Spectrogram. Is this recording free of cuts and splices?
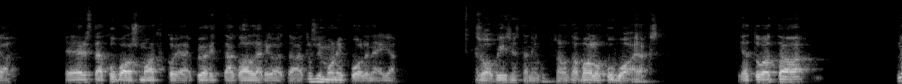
no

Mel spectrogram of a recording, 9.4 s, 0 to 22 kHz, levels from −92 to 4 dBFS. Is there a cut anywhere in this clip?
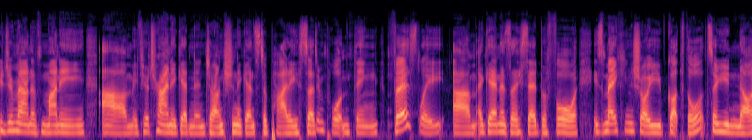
yes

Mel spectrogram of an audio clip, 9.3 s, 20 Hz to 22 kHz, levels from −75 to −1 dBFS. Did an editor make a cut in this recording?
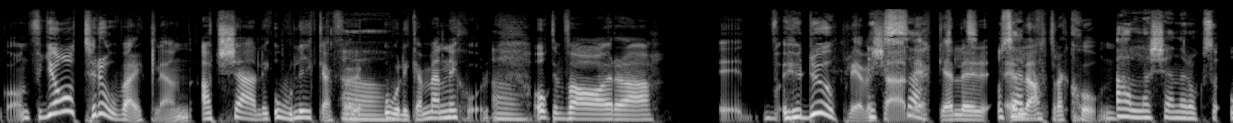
yes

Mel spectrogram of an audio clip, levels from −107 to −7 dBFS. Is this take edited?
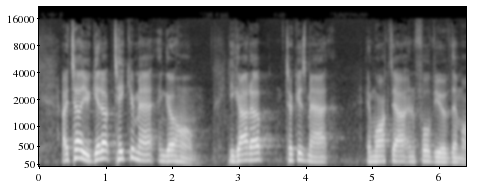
no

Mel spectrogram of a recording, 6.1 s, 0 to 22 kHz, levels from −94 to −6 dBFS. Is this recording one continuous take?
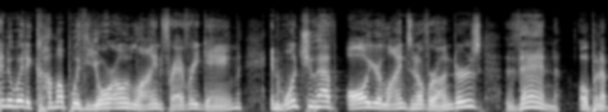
yes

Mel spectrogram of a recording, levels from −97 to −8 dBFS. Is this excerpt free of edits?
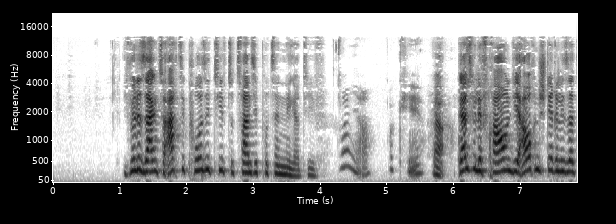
no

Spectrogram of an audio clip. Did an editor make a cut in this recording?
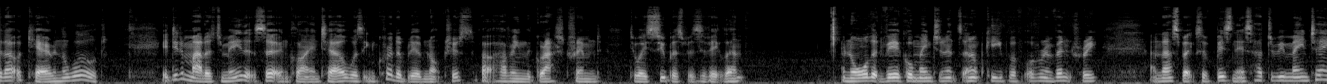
no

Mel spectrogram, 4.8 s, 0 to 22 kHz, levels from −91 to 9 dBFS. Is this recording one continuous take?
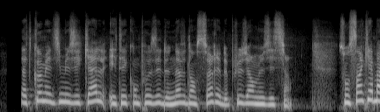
yes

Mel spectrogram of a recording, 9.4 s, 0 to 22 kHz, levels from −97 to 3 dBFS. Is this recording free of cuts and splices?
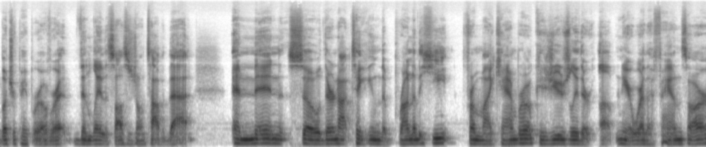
no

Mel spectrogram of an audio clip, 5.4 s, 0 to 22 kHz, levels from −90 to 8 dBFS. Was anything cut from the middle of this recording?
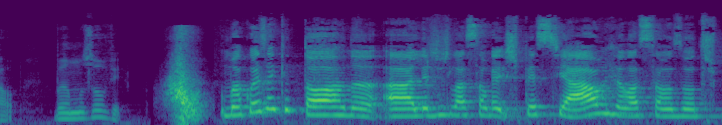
yes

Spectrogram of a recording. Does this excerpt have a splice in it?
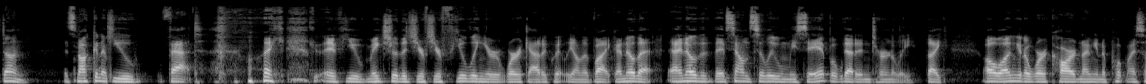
yes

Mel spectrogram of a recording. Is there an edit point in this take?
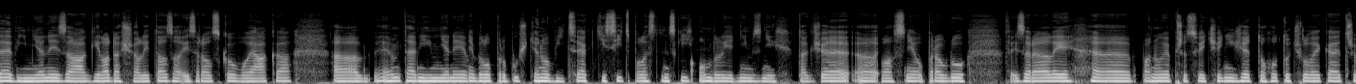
yes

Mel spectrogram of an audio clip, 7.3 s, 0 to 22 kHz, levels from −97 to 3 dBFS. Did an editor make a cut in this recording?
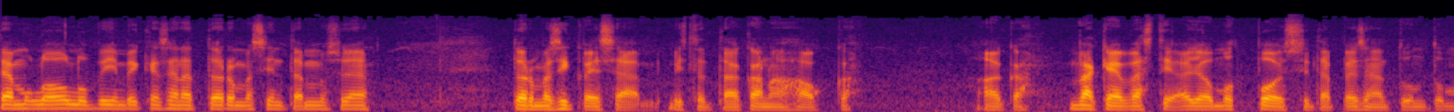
yes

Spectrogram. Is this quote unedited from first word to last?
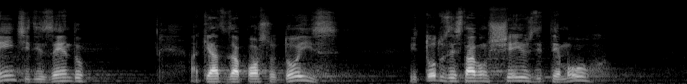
yes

